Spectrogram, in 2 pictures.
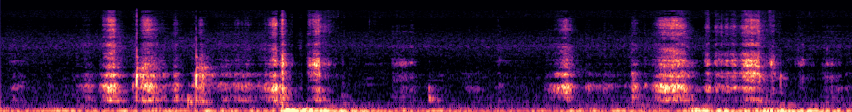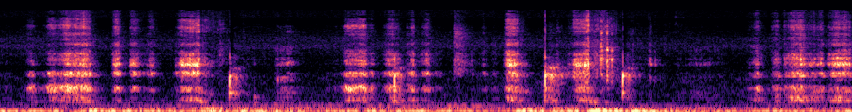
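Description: A hand-held steel spoon gouge carves the shallow interior of a pale wooden plate in short strokes, lifting curled shavings. The result is a steady run of close, rasping scrapes with a dull low-end body and crisp, bright edges.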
